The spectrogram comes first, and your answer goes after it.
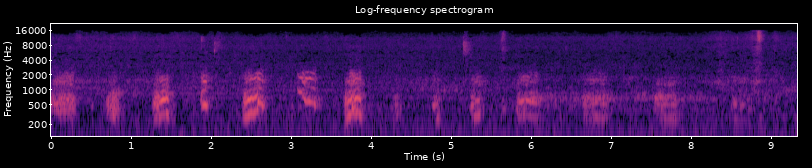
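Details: Labrador Retriever puppies, three weeks old, at play after a nap: a run of short, squeaky whimpering yelps repeated roughly every half second, loud at first, then softer and more drawn out toward the end.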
